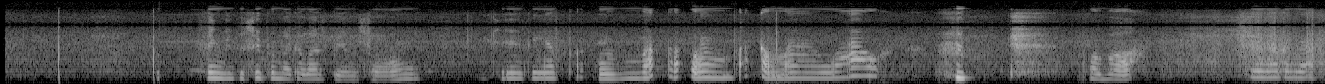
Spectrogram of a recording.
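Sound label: my girlfriend singing half asleep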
